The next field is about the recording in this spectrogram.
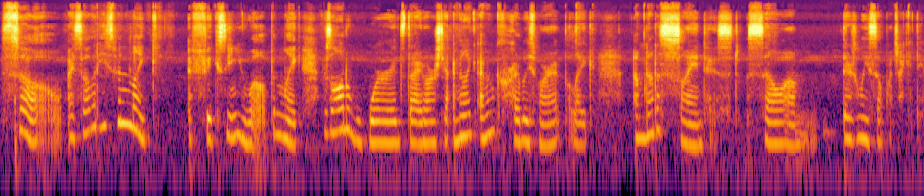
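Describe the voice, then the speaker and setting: A woman doing a soft-spoken, breathy ASMR roleplay as a cocky, gossipy apocalypse survivor, often dropping into a whisper and rambling casually. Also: on the high side, moderate pace, a little hiss or hum.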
